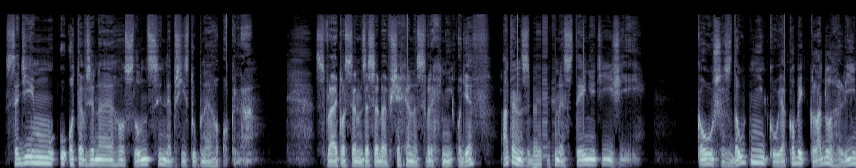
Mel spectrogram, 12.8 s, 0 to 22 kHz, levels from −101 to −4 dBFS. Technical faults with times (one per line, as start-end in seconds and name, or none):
3.40 bit error spike
6.11 bit error spike
7.76 bit error spike
7.99-8.33 robotic sound from repeated short buffers
8.75 bit error spike
11.03 bit error spike
11.77 bit error spike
